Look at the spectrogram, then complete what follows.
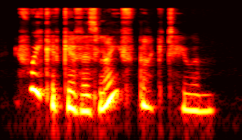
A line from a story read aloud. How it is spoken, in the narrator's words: she said softly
